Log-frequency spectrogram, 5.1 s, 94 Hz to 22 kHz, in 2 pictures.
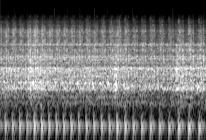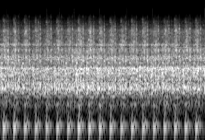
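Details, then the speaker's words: Royal Enfield 500 Machismo electric start single after the fix, a spindle with an oil hole found fitted the wrong way around, with 20W50 oil replacing ATF: even, steady thump at about one beat a second with no clatter or grind. It sounds healthy. "decompressor I think I'll take that as a small win that sounds a lot better all for the sake of having one tiny spindle that has an oil hole in it not quite halfway Along being the wrong way around"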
